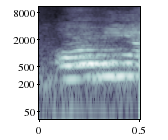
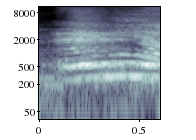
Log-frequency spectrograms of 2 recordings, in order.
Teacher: 어가 같은 라인의 전설모음인 에로 변하는 거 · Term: 전설모음화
